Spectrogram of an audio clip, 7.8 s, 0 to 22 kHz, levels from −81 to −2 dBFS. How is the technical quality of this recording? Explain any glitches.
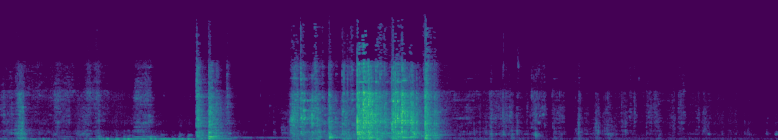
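Nothing here sounds broken: the audio runs without any dropouts, clicks or other glitches to explain.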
